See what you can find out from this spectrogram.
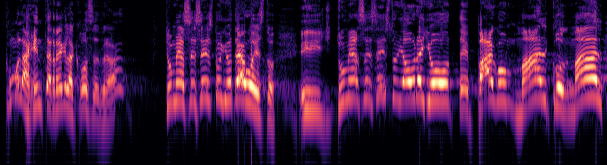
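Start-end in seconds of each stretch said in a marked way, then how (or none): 2.0-3.4 higher and louder, jabbing back and forth; acting out both sides of a petty fight; tit-for-tat quarrel. 3.7-7.5 louder and higher, hitting mal hard; mock feuding voice punching mal; spiteful retaliation. Acting out tit-for-tat revenge.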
